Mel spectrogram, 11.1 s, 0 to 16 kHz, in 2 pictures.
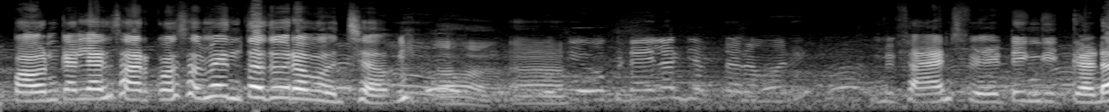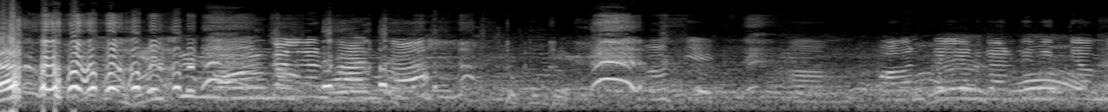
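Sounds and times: background chatter: 0:00.0 - 0:11.0
people talking: 0:00.0 - 0:11.0.

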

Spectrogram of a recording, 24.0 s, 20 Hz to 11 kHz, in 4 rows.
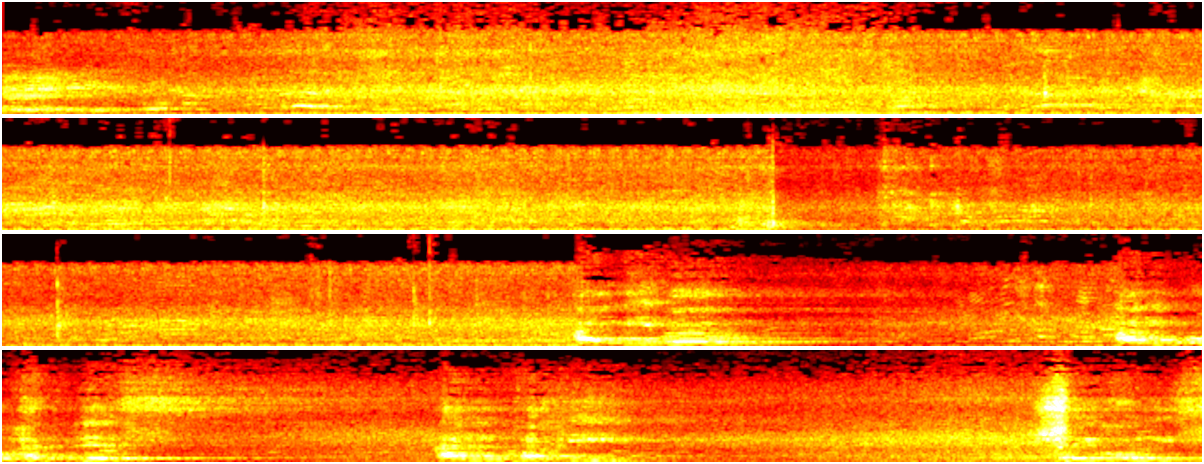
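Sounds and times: low engine-like rumble: 0:00.0 - 0:24.0.

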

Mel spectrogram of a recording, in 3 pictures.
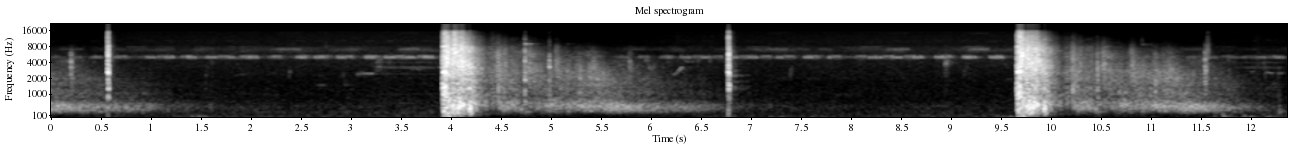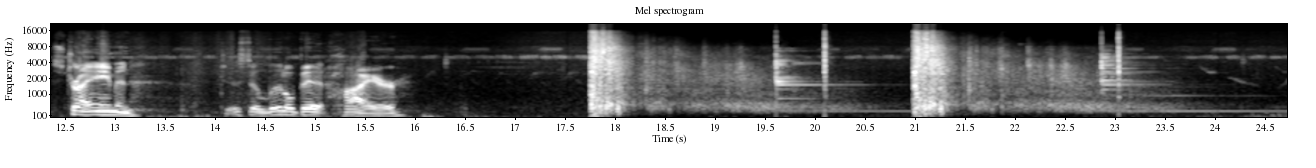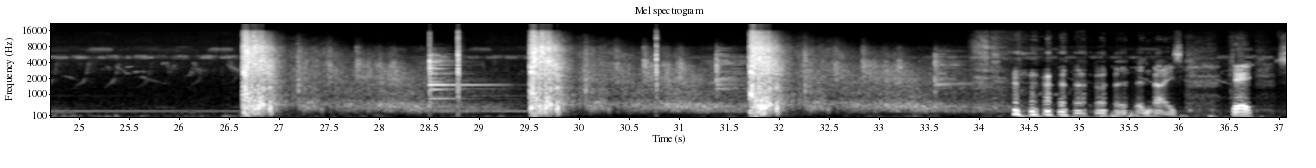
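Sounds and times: rifle shots with echo: 0:03.9 - 0:06.7, 0:09.6 - 0:12.0, 0:17.7 - 0:23.8, 0:26.6 - 0:33.9
faint ring of bullet hitting steel: 0:19.6 - 0:20.6.

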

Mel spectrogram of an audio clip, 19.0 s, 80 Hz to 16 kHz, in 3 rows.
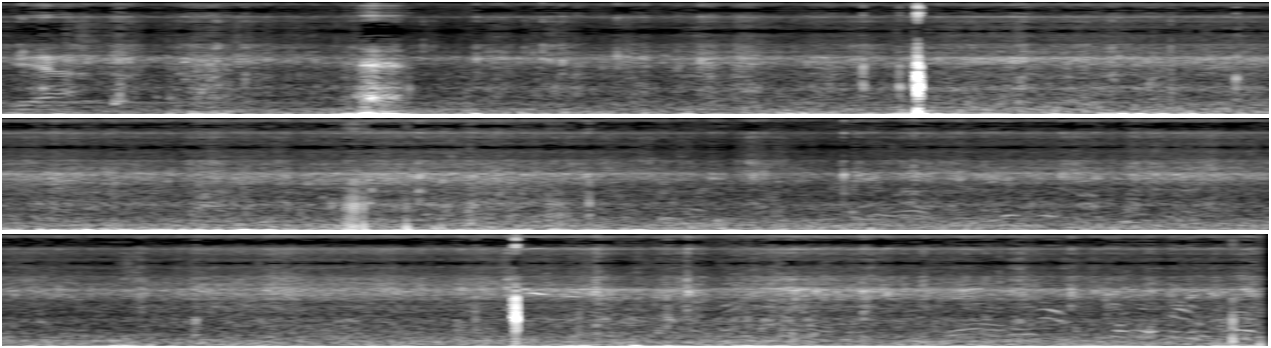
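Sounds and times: water rushing along boat bow: 0:00.0 - 0:19.0
wind on microphone: 0:00.9 - 0:10.6.

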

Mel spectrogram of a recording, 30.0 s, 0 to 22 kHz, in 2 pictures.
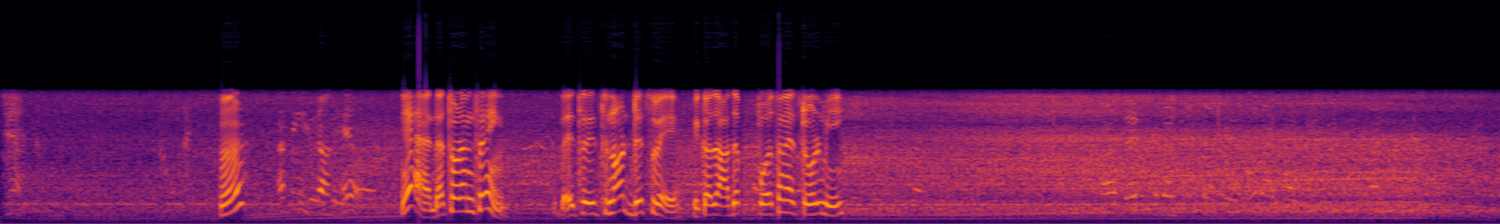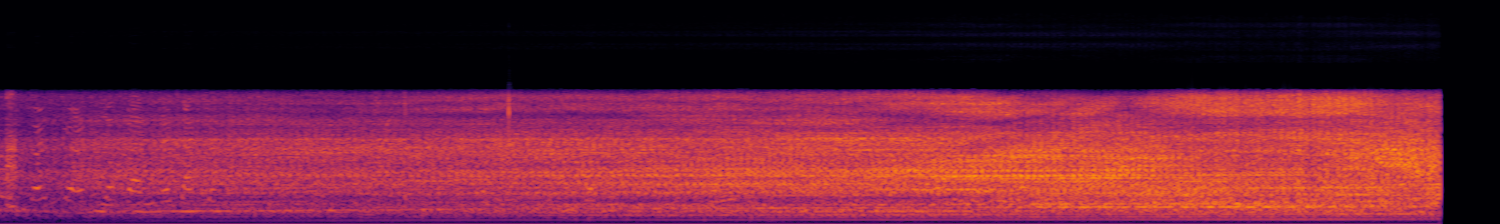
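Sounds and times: road and wind noise: 0:00.0 - 0:29.4
vehicle engine running: 0:00.2 - 0:29.4.

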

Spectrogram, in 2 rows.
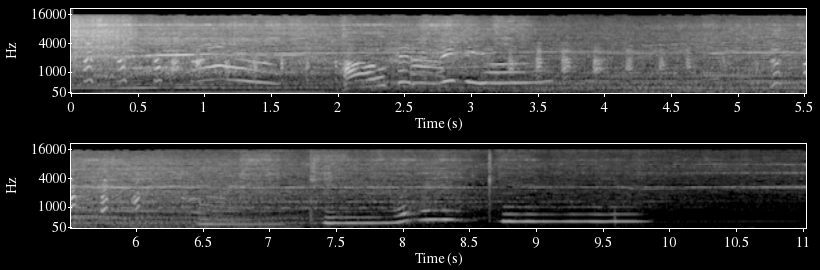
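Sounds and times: person humming: 0:06.4 - 0:09.9.

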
